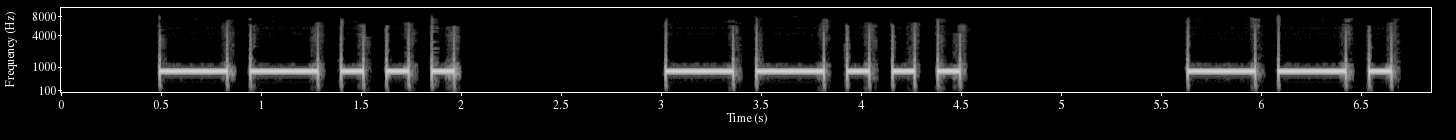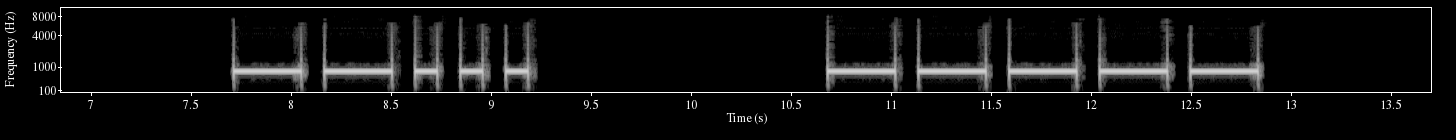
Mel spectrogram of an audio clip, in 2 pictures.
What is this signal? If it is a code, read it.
Morse code, heard as a keyed tone, about 10 wpm, spaced as for 5 wpm, 800 Hz. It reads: 77G70
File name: LEZIONI / 9 2867 ws 10wpm 4215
